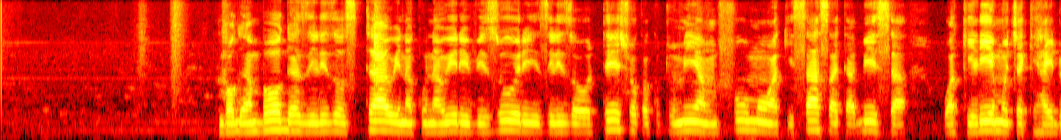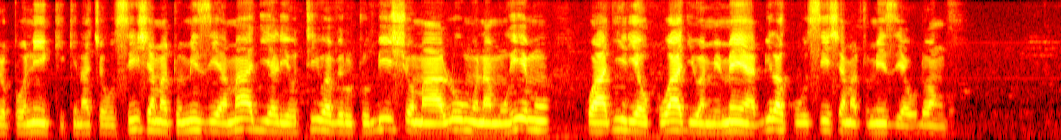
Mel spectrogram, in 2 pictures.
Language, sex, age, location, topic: Swahili, male, 18-24, Dar es Salaam, agriculture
